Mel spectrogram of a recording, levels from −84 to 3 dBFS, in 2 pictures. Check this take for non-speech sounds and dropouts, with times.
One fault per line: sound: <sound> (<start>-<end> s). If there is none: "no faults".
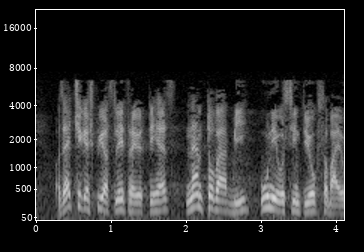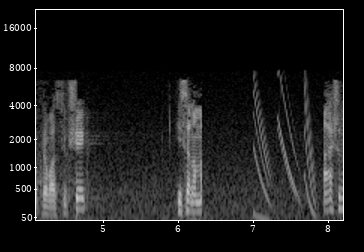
sound: chirp (7.0-7.9 s)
